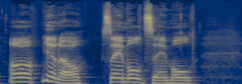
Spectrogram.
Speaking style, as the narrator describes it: with a yawn or a sigh, we might say

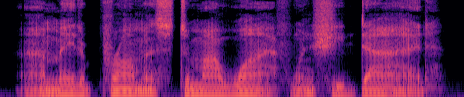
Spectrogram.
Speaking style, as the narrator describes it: Hollis said in a low voice

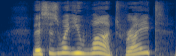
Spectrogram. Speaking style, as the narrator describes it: Mai pleaded

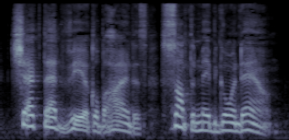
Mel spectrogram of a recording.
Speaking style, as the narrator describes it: called out

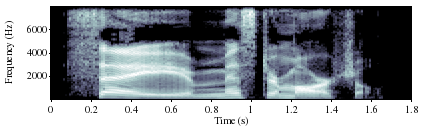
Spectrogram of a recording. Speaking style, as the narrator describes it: growled the glum-faced man

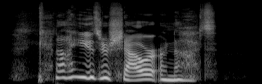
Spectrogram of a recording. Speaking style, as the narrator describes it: sighed, no longer giggling

